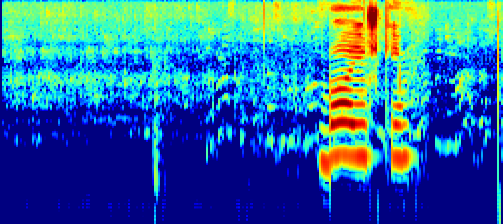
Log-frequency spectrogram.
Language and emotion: Russian, neutral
